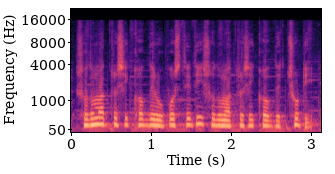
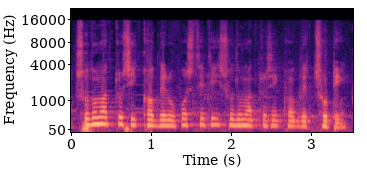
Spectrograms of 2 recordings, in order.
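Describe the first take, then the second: The two takes are said the same way.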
